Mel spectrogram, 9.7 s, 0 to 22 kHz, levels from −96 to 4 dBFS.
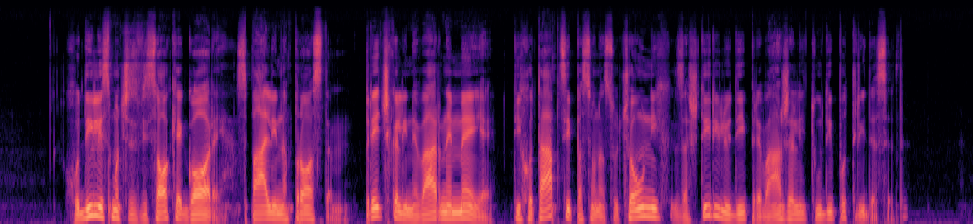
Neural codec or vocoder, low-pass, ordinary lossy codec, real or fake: none; 19.8 kHz; none; real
